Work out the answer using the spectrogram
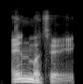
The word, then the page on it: enmity: British English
